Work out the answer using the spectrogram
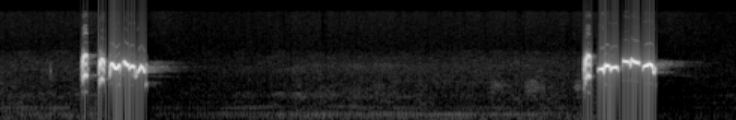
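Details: Morning duel-challenge song of a sooty-headed bulbul; two bubbly phrases of several quick chirped and warbled notes, about three seconds apart, over a faint low hum.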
